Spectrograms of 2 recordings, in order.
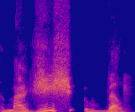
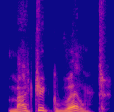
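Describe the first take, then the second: First: The first word is said like German magisch. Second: The first word is said like English magic. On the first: The speaker calls it right. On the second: The speaker calls it wrong.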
